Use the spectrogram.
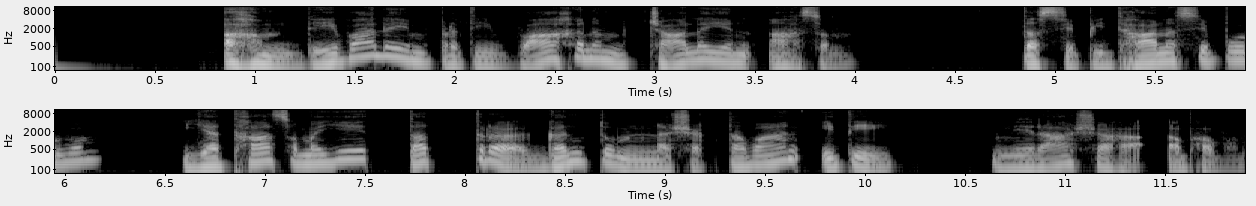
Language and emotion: Sanskrit, sad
